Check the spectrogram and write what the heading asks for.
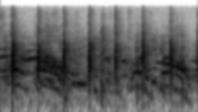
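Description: Spectators clapping, about three claps a second, with voices shouting and cheering, celebrating a goal.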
